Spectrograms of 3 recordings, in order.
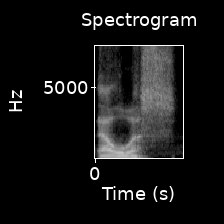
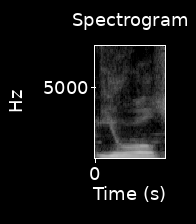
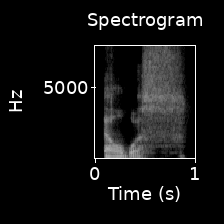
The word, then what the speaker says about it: Elwes: last name it's uh elvis ellis alwes l wes yeah elvis okay uh it's not yules or eels or anything like that it's it's it's definitely pronounced um elvis oh okay all right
